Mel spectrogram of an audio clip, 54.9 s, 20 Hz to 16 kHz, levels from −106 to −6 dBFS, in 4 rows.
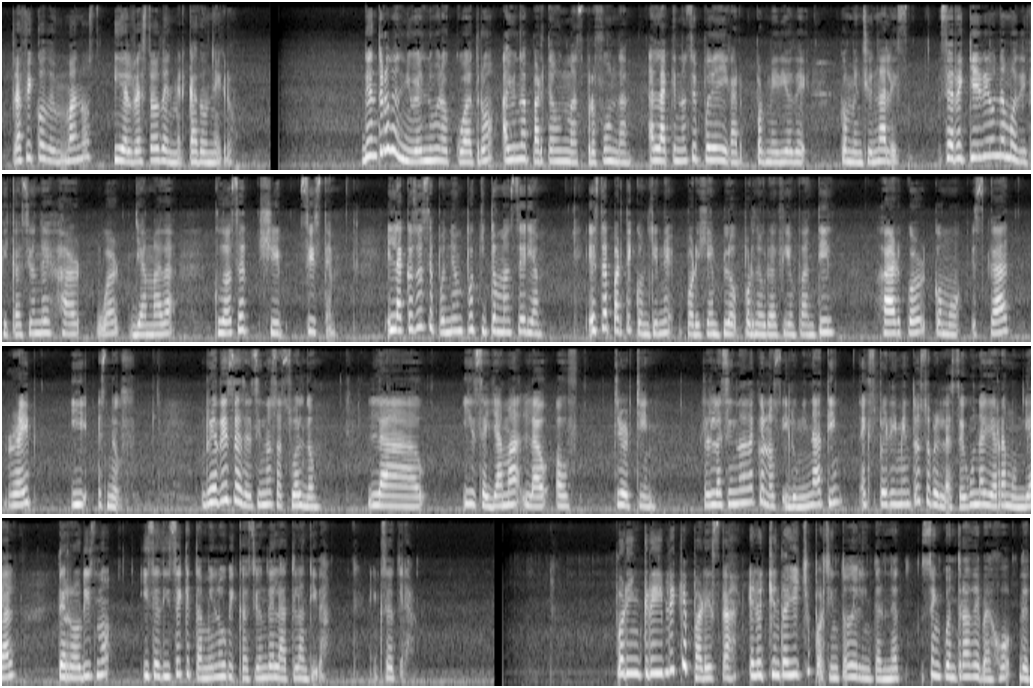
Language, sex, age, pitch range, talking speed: Spanish, female, 20-39, 210-265 Hz, 120 wpm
